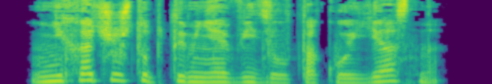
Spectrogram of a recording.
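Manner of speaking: ordinary delivery, nothing marked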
